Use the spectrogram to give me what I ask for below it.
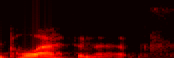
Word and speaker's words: Palatinates: who is back in the WBBL playing for the Durham Palinites, or Palinates, depending how you want to pronounce it, whether you're Latin speaking or not. She is the majestic Harriet Otwell-Silsby. Welcome to the MVP cast. – Hello, thank you for having me. – You're multilingual. How do you pronounce Durham's team name? – I say Durham Palatinates.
